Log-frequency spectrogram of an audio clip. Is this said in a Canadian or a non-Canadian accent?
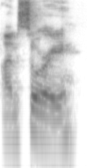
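Canadian. It is said in a Canadian accent. "they say"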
